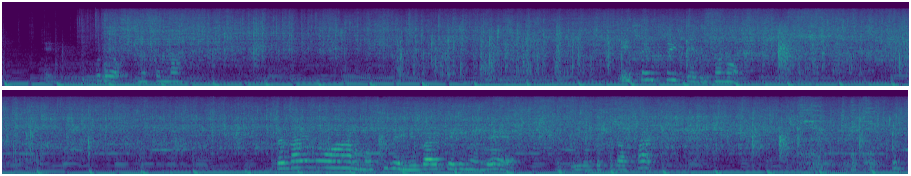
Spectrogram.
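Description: Meat sizzles loudly in a hot frying pan.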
